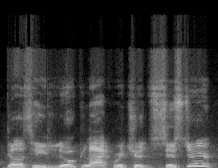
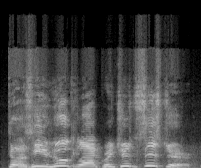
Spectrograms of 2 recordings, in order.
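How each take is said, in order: First: Said in the usual way. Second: Loud, high interrogation shout; raised voice, demanding an answer. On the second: Acted. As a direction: yell the question like an interrogator. Repeats film line, shouting.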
